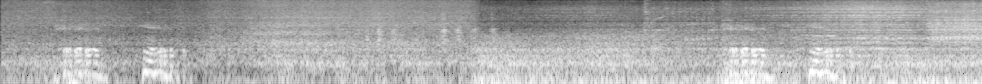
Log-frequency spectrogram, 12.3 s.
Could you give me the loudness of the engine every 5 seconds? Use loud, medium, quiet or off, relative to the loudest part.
off, quiet, loud.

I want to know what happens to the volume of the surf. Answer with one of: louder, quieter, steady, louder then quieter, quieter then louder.
louder.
